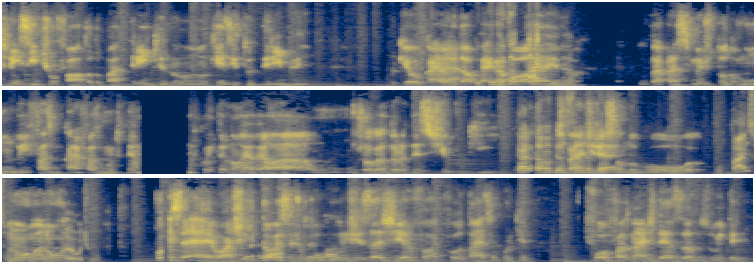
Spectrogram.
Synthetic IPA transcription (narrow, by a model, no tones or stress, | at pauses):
t͡ʃɪnẽj̃sẽnt͡ʃiwfawt̪ɐd̪ʊpat̪ɾikɪnʊnʊkezit̪ʊd̪ɾiblɪ | poɾkeʊkaɾɛvid̪awpɛɡɐibɔlɐɪ | vajpɾɐsĩmɐd͡ʒɪt̪od̪ʊmũd̪ʊɪfazʊkaɾɐfazmũj̃t̪ʊ̥t̪ẽm̃ | p̪ʊkɪ̃ĩnt̪eɾnɐ̃w̃ɦevɛlɐũũʒoɡad̪oɾd̪esɪ̥t͡ʃipʊ̥kʰɪkaɾɐt̪avɐpẽɪ̃svaj̃ɐd̪d͡ʒiɾeesɐ̃w̃d̪ʊɡowt̪ajsewnɐ̃w̃ewnɐ̃w̃ɛut͡ʃm | pojzɛewaʃʊ̥kɪawveseʒɐ̃ũpowkʊd͡ʒɪːzaʒeɾʊfalakɪ̥folʊt̪ajsepoɾkefohfazmajzd͡ʒɪd̪ɛzɐ̃nʊzʊĩnt̪eɾ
